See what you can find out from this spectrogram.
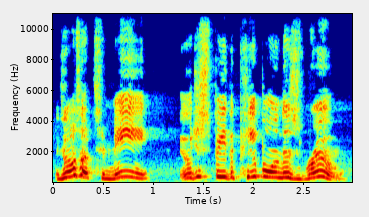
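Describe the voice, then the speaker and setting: A woman's voice: extremely high pitch, lively intonation, fast talker. A woman playing a blunt, practical young bride-to-be in an audio drama, wry and informal. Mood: reluctant, grumbling.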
